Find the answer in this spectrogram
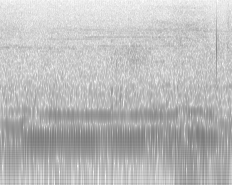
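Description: Soft background music of sustained, drone-like chords whose notes step up once shortly after the start.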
